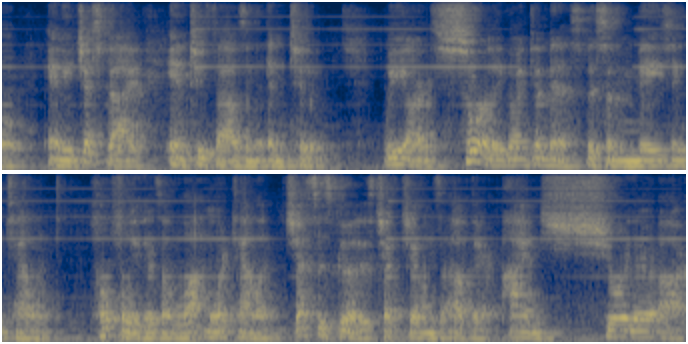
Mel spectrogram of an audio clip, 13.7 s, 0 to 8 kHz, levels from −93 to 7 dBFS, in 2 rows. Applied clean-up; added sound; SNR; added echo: neural separator model SepFormer DNS4.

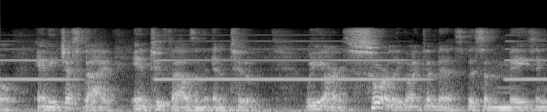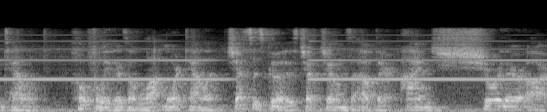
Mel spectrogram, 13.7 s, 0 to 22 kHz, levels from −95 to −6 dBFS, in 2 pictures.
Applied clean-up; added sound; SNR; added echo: none; Wind instrument, woodwind instrument; 10 dB; reverberation time 0.6 s.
